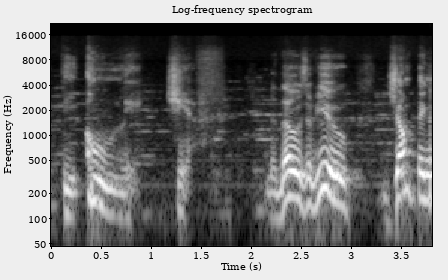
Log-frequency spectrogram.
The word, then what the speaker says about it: GIF: original point the digital image format and its pronunciation is called GIF not g you understand that it stands for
